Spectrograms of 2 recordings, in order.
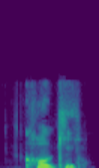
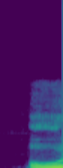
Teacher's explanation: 입술에 힘을 빼면 어, 둥글게 하면 오.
